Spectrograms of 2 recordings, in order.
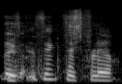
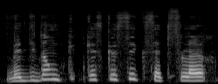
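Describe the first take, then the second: First: Hammed-up English accent on «Qu'est-ce que c'est que cette fleur?», pitched higher. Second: Mild mock English accent in French, a touch higher and slow. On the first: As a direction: play the Englishman puzzling over the flower. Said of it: "C'est un Anglais". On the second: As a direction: lightly put on an Englishman speaking French. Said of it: "C'est un Anglais, c'est un Anglais".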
